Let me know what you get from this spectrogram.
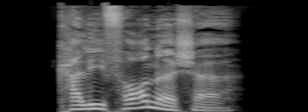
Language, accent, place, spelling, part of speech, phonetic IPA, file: German, Germany, Berlin, kalifornischer, adjective, [kaliˈfɔʁnɪʃɐ], De-kalifornischer.ogg
- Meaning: inflection of kalifornisch: 1. strong/mixed nominative masculine singular 2. strong genitive/dative feminine singular 3. strong genitive plural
